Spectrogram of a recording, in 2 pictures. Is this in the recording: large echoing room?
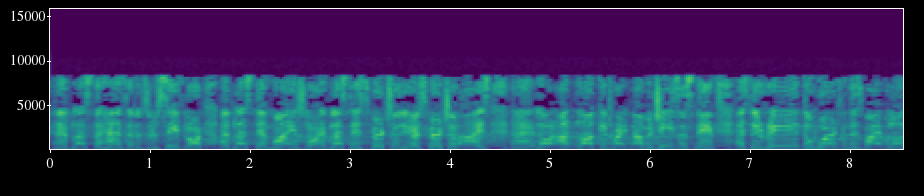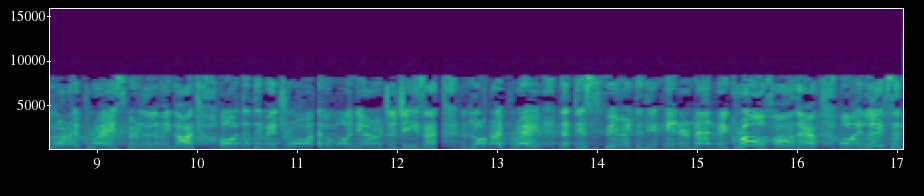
yes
